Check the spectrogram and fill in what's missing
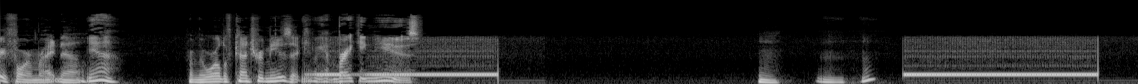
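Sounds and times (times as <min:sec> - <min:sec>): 
speech: 0:00.0 - 0:01.2, 0:01.9 - 0:04.3, 0:07.6 - 0:08.8
telephone ringback tone through the line: 0:03.0 - 0:05.0, 0:09.0 - 0:11.0
person murmuring: 0:07.6 - 0:08.9.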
